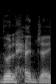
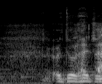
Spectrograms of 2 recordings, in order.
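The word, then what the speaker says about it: Dhul Hijjah: Strikes at the pronunciation. How do you say Dul Hilal? Dul Hijjah, yeah. Dul Hijjah, yes.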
